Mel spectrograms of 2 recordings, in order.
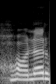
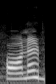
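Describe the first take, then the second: First: The word starts with an audible h sound. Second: The word starts with a vowel, no h. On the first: The speaker calls it wrong. "ये अगर हम एच के साथ बोलें तो हॉनर होगा" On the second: The speaker calls it right. "हम इसे हॉनर नहीं ऑनर बोलते हैं"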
